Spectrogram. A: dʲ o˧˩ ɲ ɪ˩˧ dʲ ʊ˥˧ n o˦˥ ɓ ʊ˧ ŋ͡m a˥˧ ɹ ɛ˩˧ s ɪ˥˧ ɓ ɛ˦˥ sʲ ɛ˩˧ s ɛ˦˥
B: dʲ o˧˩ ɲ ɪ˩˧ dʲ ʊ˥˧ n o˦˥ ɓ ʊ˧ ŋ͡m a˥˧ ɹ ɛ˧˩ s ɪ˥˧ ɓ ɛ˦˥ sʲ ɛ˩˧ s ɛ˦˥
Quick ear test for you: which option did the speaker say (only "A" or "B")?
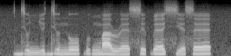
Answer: A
